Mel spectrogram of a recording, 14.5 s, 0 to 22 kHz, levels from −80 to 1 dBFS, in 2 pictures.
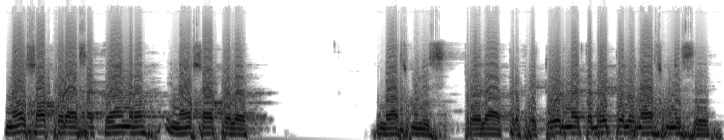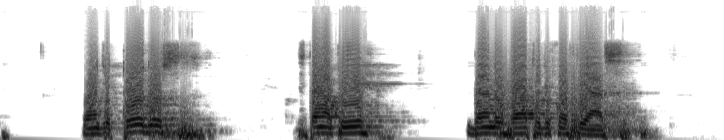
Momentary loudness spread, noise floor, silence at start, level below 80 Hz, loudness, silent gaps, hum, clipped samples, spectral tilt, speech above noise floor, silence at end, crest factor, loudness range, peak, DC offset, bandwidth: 12 LU; -70 dBFS; 0.05 s; -22 dBFS; -5 LUFS; none; none; 1%; -5.5 dB/octave; 66 dB; 0.7 s; 6 dB; 3 LU; 0 dBFS; under 0.1%; 17.5 kHz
